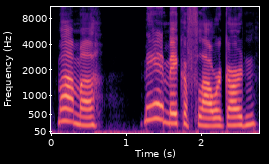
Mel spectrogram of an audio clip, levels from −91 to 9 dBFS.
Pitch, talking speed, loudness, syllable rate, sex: 255 Hz, 150 wpm, -16 LUFS, 4.7 syllables/s, female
